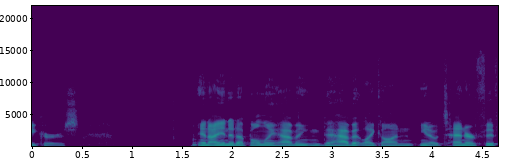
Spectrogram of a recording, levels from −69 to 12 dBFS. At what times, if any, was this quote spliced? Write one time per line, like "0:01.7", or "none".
none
